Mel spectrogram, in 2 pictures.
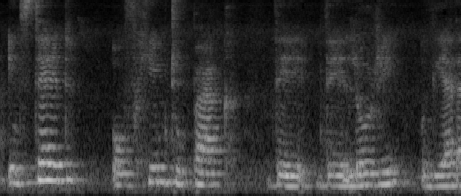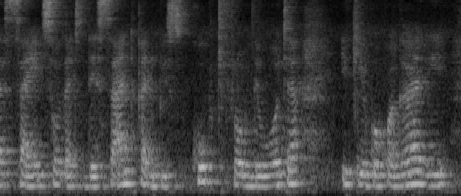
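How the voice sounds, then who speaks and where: A woman's voice: mid-range voice, mellow, distant mic. A young Kenyan woman telling her own life story to the camera, emotional and repeating phrases for emphasis. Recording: echoey room, voice a bit off-mic, faint background hum.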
